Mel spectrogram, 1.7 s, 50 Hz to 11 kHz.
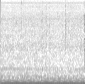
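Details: Driving after CV axle replacement on a manual car, up to about 50 mph: steady deep droning hum over low road rumble; the whirring noise is still present, source unclear, and owner is worried about the clutch.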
